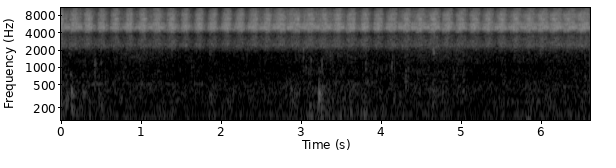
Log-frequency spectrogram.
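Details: From a bay in Korčula, a cricket chorus throbs in a bright, high buzz, rising and falling nearly three times per second in an unbroken, regular pattern over quiet background.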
